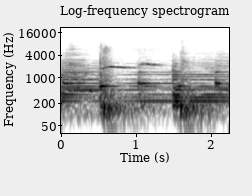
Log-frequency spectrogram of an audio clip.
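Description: Piano playing sustained chords, struck about every half second to a second. A short two-note whistle sounds over it about half a second in.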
